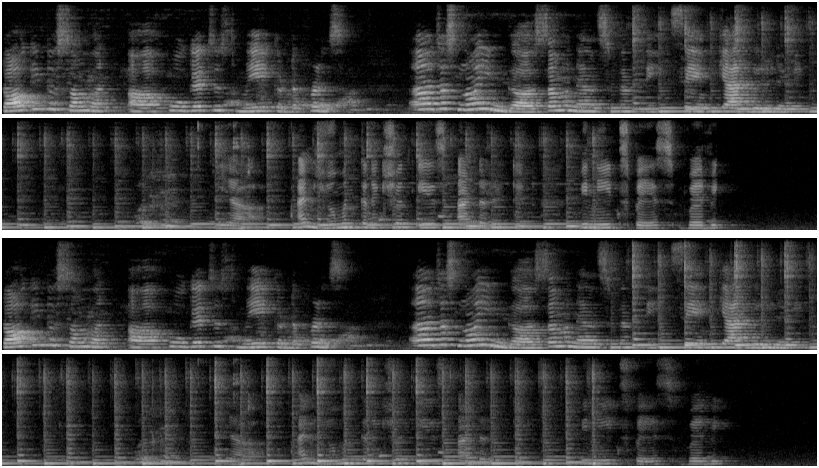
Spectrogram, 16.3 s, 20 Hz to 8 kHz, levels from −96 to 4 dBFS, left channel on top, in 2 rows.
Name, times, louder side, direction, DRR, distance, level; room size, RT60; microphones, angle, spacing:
voice 1, 0.0-3.6 4.1-8.1 9.4-9.9 10.5-10.6 15.2-15.3, left 2 dB, 15° left, 0.5 m, -34 dB
Acoustic guitar, 6.1-14.1, right 2 dB, 75° right, 1.0 m, -39 dB
voice 2, 10.3-10.8 11.0-13.6 13.9-15.3, left 7 dB, 85° left, 0.3 m, -42 dB
6.9 x 4.3 x 6.2 m
head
